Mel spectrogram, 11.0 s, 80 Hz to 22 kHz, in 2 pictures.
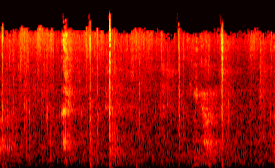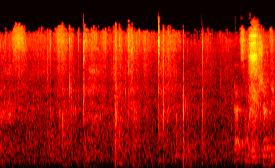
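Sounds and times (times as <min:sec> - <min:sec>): bodies and feet scuffing on mat: 0:00.0 - 0:11.0.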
